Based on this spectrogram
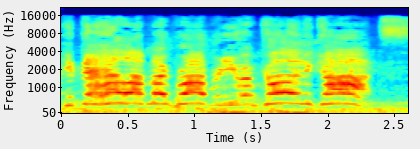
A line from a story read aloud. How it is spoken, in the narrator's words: shouted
